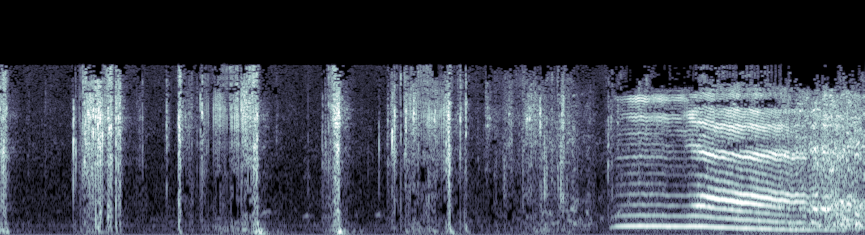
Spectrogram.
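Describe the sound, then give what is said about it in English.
A deck of playing cards is shuffled before dealing a card game, in several quick, crackling riffles for about six seconds, then a sustained, gradually falling tone takes over. “Now I'll just shuffle the cards here.”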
